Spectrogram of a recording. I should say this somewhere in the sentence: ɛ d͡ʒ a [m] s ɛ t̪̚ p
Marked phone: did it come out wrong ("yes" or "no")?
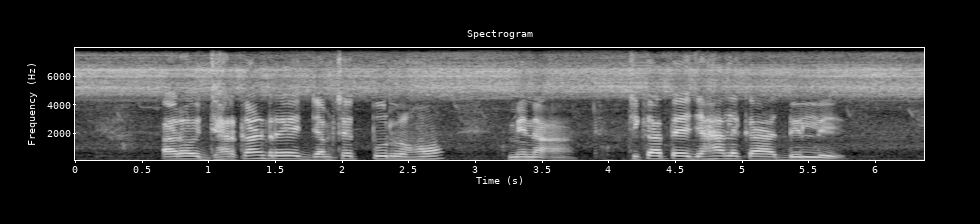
no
